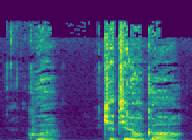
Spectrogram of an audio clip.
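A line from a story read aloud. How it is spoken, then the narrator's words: Weak voice. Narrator (French): demanda Vergeau d'une voix faible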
